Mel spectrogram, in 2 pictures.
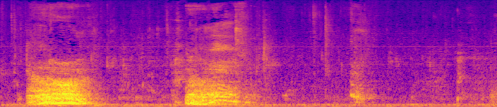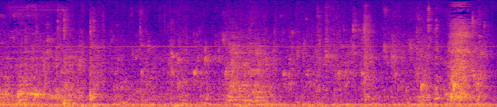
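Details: Norwich Terrier from a Q litter: two loud, rough, low growling bursts about a second each, close together at the start, then only faint, scattered softer sounds over steady low background hum.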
